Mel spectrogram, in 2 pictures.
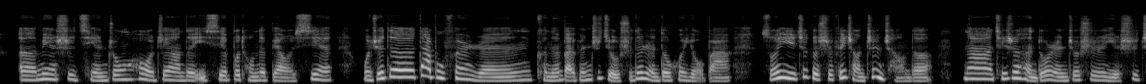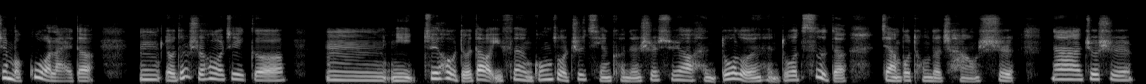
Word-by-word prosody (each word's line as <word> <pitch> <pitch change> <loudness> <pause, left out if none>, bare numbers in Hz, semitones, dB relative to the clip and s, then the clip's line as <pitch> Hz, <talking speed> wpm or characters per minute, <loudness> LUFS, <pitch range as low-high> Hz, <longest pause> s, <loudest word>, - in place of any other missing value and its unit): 呃， 205 -1 0
面 240 0 +1
试 230 -2 -1
前 185 -3 -3
中 225 +3 -1
后 230 -4 0
这 200 +3 -3
样 195 -2 -1
的 185 0 0
一 - - 0
些 205 +2 -2
不 215 +2 -2
同 190 -4 -4
的 190 - 0
表 165 -4 -3
现， 205 +3 -1 0.3
我 200 - -3
觉 255 +7 +4
得 335 0 +6
大 380 0 +3
部 310 -3 +2
分 255 -5 0
人 175 +3 -1
可 190 - -6
能 180 +1 -1
90% 190 - -1
的 275 +1 +3
人 180 - +1
都 185 0 +1
会 190 0 -4
有 160 -2 -4
吧， 155 +1 -6 0.3
所 255 +6 +1
以 290 -4 +6
这 345 +7 -2
个 255 - +3
是 225 - -1
非 305 +8 +2
常 180 - 0
正 335 - +2
常 160 -7 -6
的， 160 0 -3 0.2
那 255 -3 +2
其 260 +1 -1
实 285 0 +4
很 170 -11 0
多 190 +5 0
人 175 -4 -1
就 205 - -1
是 195 -4 -4
也 160 -1 -2
是 230 +8 -5
这 290 +8 +2
么 270 - +4
过 320 - +2
来 155 -2 -2
的。 170 -1 +1 0.4
嗯， 225 -1 -1
有 180 -2 +3
的 310 +5 +1
时 235 -8 -1
候 250 -3 +1
这 230 -1 -1
个 95 - +1 0.4
嗯， 190 -3 -2
你 170 -2 +1
最 270 -1 +4
后 275 -3 +3
得 150 -7 +1
到 215 +7 +5
一 - - -1
份 220 -4 -2
工 215 +2 -1
作 190 - +1
之 225 +6 -3
前， 160 -7 -2
可 165 0 -6
能 150 0 -1
是 200 +4 -3
需 210 0 -4
要 190 -3 +1
很 165 -2 -4
多 245 +4 +3
轮、 160 - +2
很 - - -5
多 205 +1 0
次 280 - +1
的 145 -5 -1 0.3
这 - - -4
样 165 - +3
不 180 - +1
同 170 -2 -4
的 150 -2 0
尝 150 0 -5
试。 165 -1 -1 0.3
那 230 -1 +3
就 235 0 +2
是 200 -4 -1
200 Hz, 255 characters per minute, -25 LUFS, 175-235 Hz, 0.4 s, 得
